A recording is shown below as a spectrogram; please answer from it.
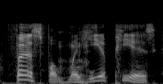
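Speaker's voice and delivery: ordinary delivery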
